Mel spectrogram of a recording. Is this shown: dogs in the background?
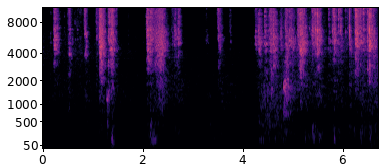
yes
